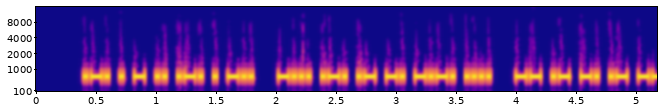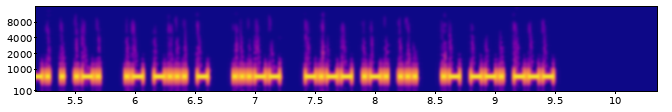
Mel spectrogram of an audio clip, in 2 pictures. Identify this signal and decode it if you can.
Morse code, heard as a keyed tone, about 40 wpm, 700 Hz. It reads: RETIRED BRANCH MANAGER ABT 3 YRS AGO
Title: Practice QSO - Exchange 3 - More Info - 40wpm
